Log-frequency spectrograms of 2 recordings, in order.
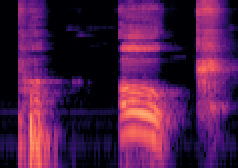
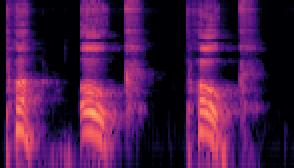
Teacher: But the vowel is going to say its name. So the O, instead of saying ah, like octopus, is going to say O.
